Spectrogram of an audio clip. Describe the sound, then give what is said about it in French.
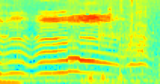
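A baby girl cries after being put back to bed, in one long, wavering wail, its pitch sliding down and back up before breaking off near the end, loud and continuous without any talking. “Elle pleure. Oui, chaque fois que je la recouche.”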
